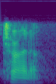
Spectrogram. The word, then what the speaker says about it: Toronto: Second T is silent. It's Toronto. – What? – Yeah, it's Toronto. If you pronounce it T-R-O-N-O, Toronto, or T-R-O-N-A, Toronto, you have it right. That's how you talk like a native.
